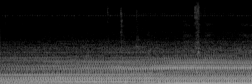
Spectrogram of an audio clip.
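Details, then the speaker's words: Mitsubishi 3000GT found abandoned, engine just started: constant heavy whooshing roar with a steady hum underneath, no change in speed; cabin blower motor running far too loud. "what is that sounds like an airplane taking off is that the oh wow it's the blower motor"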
